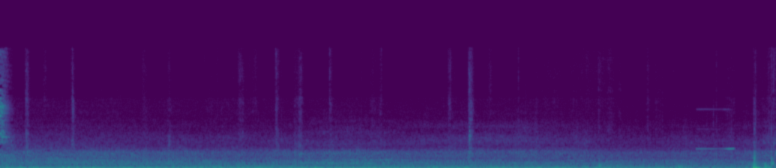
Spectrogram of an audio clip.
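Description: Steady low outdoor background rumble with a few faint scattered ticks.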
